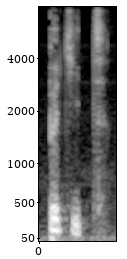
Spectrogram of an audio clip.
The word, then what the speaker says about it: petite: Final T is not pronounced, and then when you add this E at the end, you get the sound T, T, petite.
